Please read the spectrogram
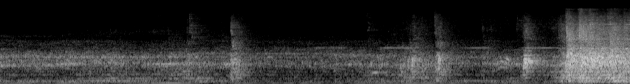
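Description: A forklift's engine runs steadily while it handles a bundle of hollow steel tubing, with a few short knocks. Near the end there is a loud, harsh, rasping burst.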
